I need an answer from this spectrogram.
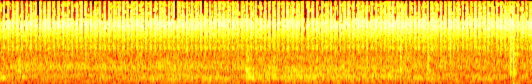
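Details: Eastern diamondback rattlesnake giving a sustained high, hissing buzz of a rattle, slightly uneven in pulse, with a few faint clicks and knocks toward the end.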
